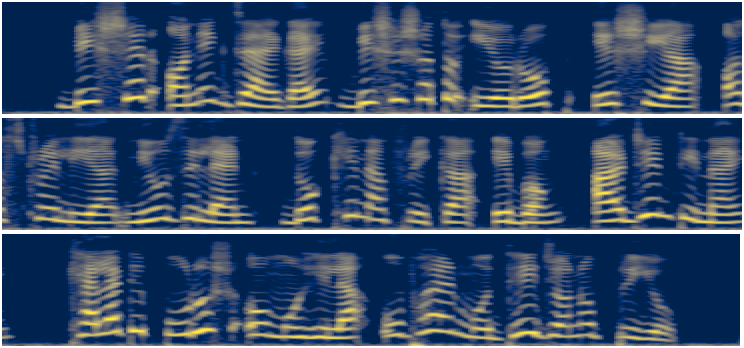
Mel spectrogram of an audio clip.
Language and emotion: Bengali, neutral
